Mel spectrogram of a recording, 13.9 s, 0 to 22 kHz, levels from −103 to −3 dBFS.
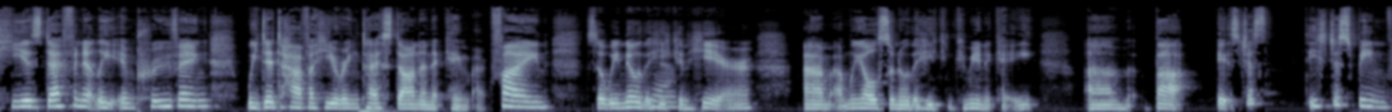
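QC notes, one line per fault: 5.93–8.10 s, channel delay (comb filtering): one channel runs a couple of samples late, only about 0.05 ms, and when the two are summed to mono the shared speech cancels at evenly spaced frequencies. With so tiny an offset the first notch sits high, around 10 kHz, so the speech turns dull, losing its top-end air. On a spectrogram a fixed dark band near 10 kHz appears across this span; the waveform shows no break.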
